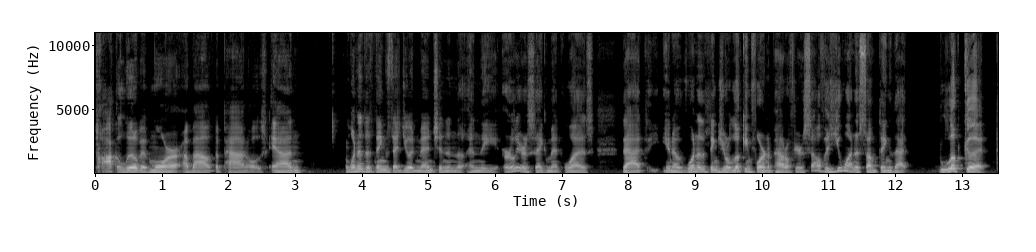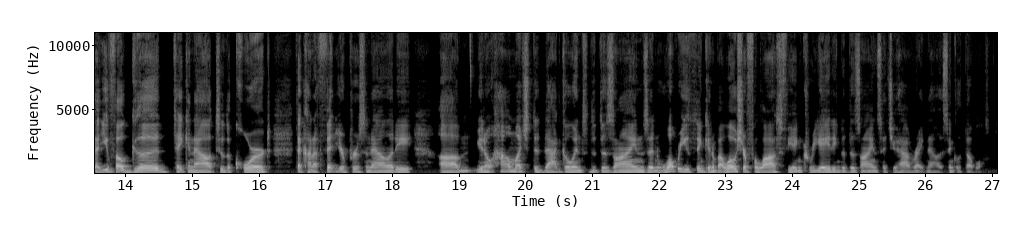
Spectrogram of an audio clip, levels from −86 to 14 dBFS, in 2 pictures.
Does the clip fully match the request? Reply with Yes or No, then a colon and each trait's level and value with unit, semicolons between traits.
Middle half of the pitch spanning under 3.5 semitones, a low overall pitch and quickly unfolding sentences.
No: average, 3.8 semitones; low, 125 Hz; fast, 210 wpm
